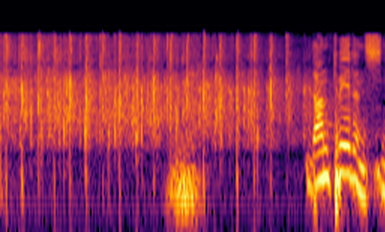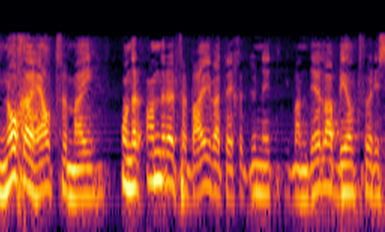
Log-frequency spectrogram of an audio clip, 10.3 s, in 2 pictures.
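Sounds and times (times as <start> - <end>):
audience clapping: 0.0 - 4.6
speech: 4.2 - 10.2.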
